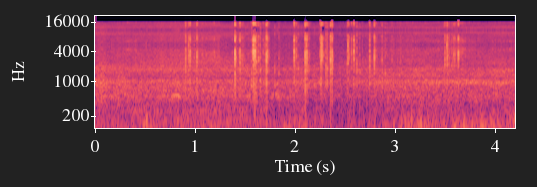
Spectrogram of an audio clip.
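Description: Aerosol spray-paint can spraying onto a canvas: a steady hiss with a run of sharp crackling clicks through the middle.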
